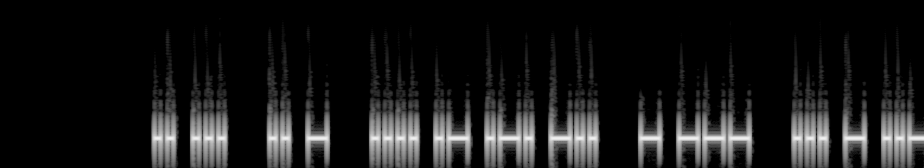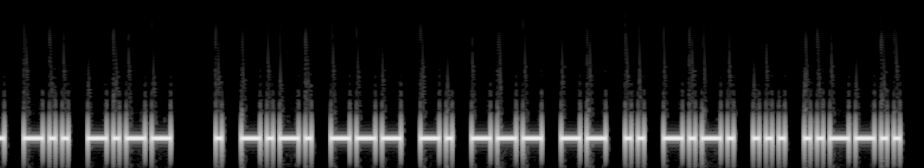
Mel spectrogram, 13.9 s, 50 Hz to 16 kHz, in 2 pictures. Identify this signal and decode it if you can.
Morse code, heard as a keyed tone, about 25 wpm, 700 Hz. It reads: IS IT HARD TO STUDY ECONOMICS?
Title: Sentences from Top 1000 Words - Review Part 3 - 25wpm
